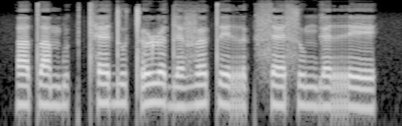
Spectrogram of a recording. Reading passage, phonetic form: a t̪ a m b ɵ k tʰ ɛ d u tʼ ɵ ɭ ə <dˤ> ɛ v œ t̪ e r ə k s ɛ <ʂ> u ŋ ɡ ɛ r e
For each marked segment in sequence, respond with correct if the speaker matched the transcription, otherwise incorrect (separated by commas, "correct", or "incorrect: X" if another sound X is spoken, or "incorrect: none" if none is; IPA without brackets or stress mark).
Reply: incorrect: d, incorrect: s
